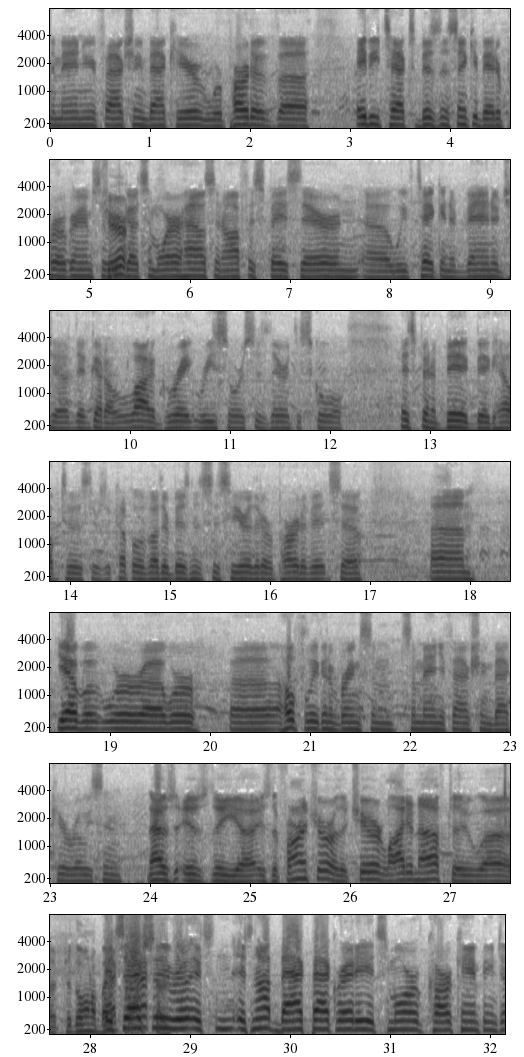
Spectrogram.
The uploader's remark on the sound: ON LOCATION. GearFest 2015.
